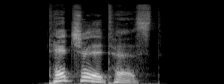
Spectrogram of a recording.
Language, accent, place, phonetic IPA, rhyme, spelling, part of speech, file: German, Germany, Berlin, [ˈtɛt͡ʃl̩təst], -ɛt͡ʃl̩təst, tätscheltest, verb, De-tätscheltest.ogg
- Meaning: inflection of tätscheln: 1. second-person singular preterite 2. second-person singular subjunctive II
